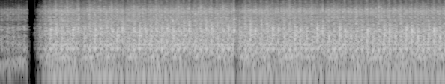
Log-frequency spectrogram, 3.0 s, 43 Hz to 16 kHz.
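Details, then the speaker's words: Renault 1.5 dCi diesel idling: sharp fairly regular ticking knock about four per second; injector seat leaking compression, not a bottom-end knock, noise quietens when water is poured on the injector. "هذايا الصوت هذايا هو تنفيذ في الانجكتور يعمل تنفيس هذ ماشي كانه كانه حاجه تضرب في المحرك الداخل هي لا هو تنفيذ"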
